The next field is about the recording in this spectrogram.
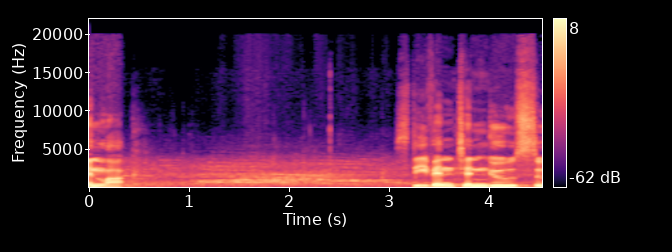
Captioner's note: audience applauds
